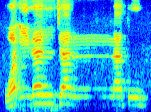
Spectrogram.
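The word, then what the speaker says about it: جنات: ঠিক আছে এরপরে দেখল জান্নাতু বলেন ভাই জমের উচ্চারণ হচ্ছে না ঠিক করে বলেন জান্নাতু জান্নাতু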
